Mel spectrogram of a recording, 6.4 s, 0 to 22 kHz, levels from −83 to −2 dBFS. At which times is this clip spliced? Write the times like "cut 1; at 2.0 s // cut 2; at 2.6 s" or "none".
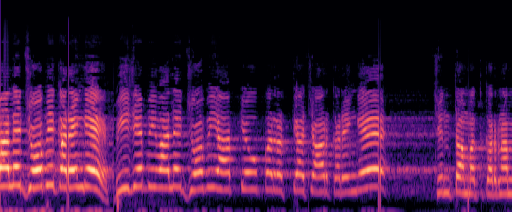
cut 1; at 1.4 s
